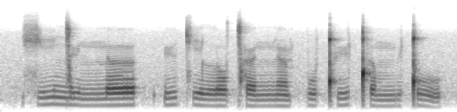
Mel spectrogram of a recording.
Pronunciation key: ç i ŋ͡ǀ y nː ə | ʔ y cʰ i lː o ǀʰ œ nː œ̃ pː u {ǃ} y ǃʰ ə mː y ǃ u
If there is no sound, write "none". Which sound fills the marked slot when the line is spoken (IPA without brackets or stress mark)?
ǃʰ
